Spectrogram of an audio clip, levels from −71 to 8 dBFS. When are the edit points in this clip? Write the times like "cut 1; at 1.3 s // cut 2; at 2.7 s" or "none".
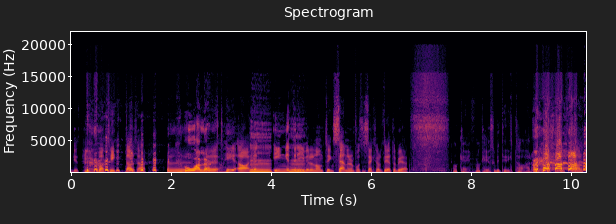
none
